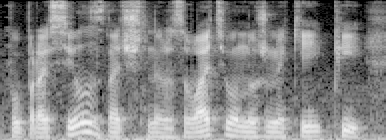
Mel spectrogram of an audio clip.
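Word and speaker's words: Kpii: и две буквы I и многие читают как kpi и я сам так делал буквально ещё на прошлом эпицентре то есть год назад но потом как раз мне коммьюнити подсказала что игрок сам говорил и просил называть его KP именно KP Да может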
